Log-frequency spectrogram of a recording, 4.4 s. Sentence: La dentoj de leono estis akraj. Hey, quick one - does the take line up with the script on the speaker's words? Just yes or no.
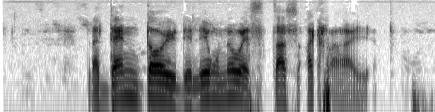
no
